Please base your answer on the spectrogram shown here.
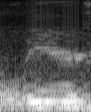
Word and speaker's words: Leard: bedc boarding with the leard family I believe it's pronounced weird l e a r d see I've been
